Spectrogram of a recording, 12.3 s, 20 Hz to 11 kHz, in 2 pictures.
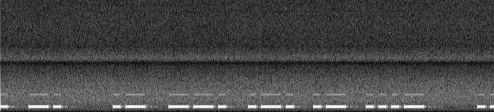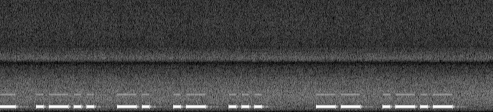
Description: Morse code (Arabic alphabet), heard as a keyed tone, hand-sent with a paddle, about 15 wpm, 590 Hz. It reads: … اغراض الناس مع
